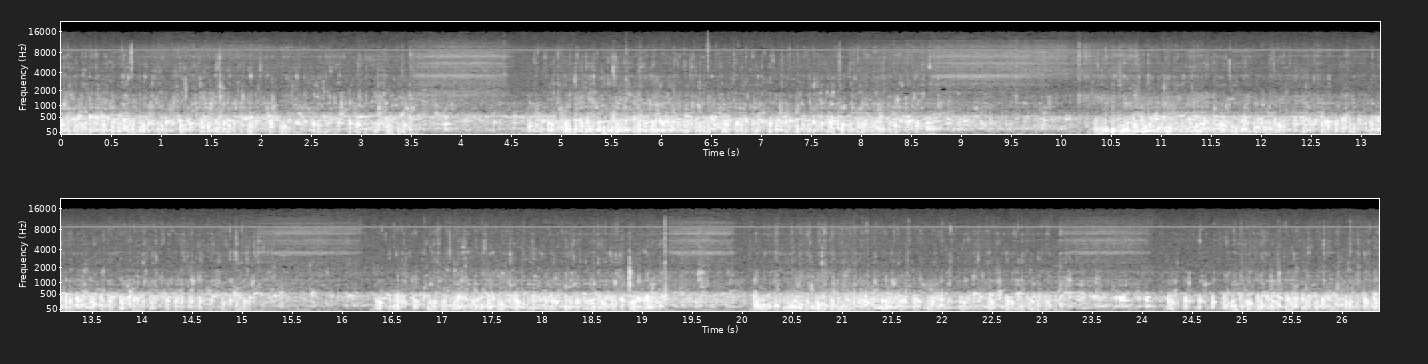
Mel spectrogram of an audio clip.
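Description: Scuba diver breathing through a regulator, heard underwater: about a second of hissing inhale, then several seconds of exhaled bubbles, repeating about every five seconds, five breaths in all.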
